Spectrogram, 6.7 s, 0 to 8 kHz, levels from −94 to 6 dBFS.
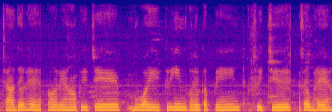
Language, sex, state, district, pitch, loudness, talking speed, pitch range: Hindi, female, Uttarakhand, Uttarkashi, 185 Hz, -14 LUFS, 125 wpm, 180-190 Hz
